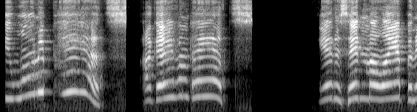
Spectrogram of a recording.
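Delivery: very high, excited squeal; gushing delight. Acted. Acted delight at cuddling displacer beast.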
